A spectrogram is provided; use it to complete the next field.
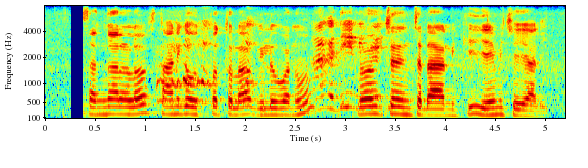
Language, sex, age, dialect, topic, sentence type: Telugu, male, 25-30, Central/Coastal, agriculture, question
